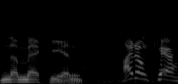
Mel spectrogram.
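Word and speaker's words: Namekian: It's pronounced Nomekian.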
